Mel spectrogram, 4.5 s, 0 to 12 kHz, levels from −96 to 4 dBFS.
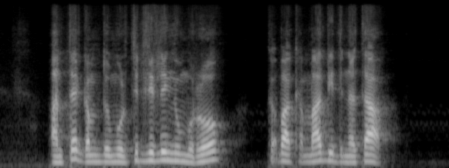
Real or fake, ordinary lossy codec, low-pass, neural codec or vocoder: fake; Opus, 64 kbps; 10.8 kHz; codec, 16 kHz in and 24 kHz out, 0.6 kbps, FocalCodec, streaming, 4096 codes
